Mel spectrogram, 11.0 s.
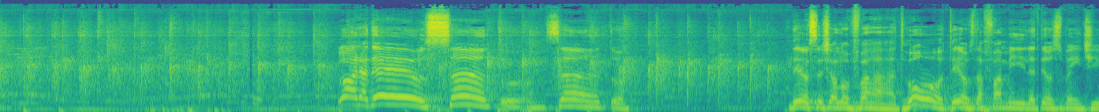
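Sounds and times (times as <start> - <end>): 
audience applause: 0.0 - 8.2
speech: 3.4 - 6.4, 7.9 - 10.9.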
